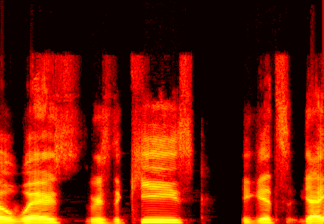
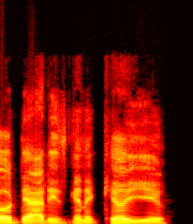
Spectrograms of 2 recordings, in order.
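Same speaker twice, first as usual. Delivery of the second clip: whispered line. Recounting a film scene where a girl whispers in her mother's ear, retelling a whisper. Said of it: "she whispers like um in his in her ear".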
